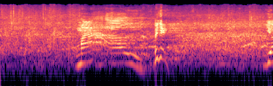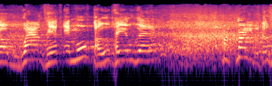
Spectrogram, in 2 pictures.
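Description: A man speaks loudly and theatrically through a microphone.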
